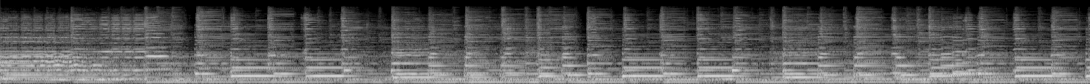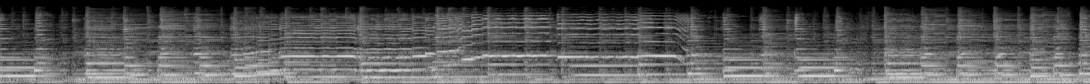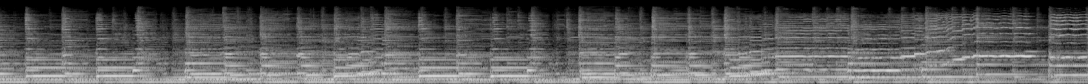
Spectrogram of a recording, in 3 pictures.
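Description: Instrumental break of an acoustic rock band playing live: a violin carries the melody over strummed acoustic guitars. The violin line slides up in pitch a couple of times, about halfway through and near the end.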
